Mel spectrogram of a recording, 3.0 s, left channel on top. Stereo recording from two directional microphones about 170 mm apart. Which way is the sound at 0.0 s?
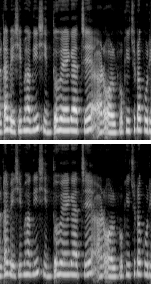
15° left (ahead or behind).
